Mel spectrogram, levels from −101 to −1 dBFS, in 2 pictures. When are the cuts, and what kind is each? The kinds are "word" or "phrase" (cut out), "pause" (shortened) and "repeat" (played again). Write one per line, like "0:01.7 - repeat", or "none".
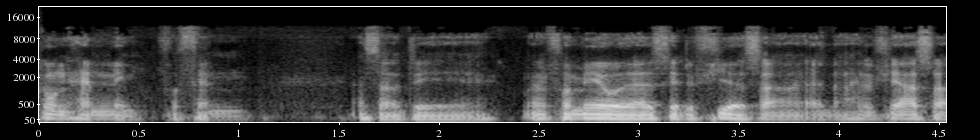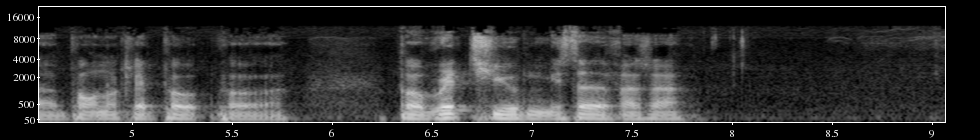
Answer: none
